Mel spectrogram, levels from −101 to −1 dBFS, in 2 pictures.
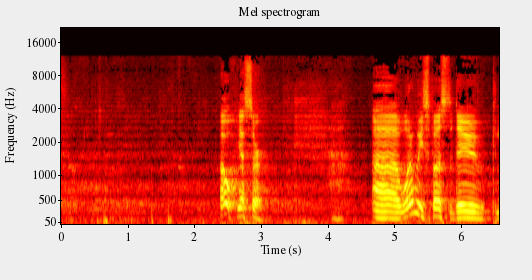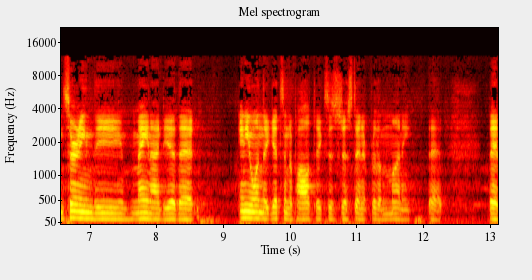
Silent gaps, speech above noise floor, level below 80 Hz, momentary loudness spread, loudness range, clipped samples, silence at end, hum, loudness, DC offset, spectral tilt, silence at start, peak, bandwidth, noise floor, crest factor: none; 28 dB; -54 dBFS; 23 LU; 7 LU; under 0.1%; 0 s; none; -25 LUFS; under 0.1%; -4.5 dB/octave; 0 s; -6 dBFS; 12 kHz; -53 dBFS; 20 dB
